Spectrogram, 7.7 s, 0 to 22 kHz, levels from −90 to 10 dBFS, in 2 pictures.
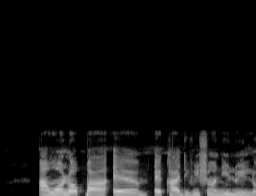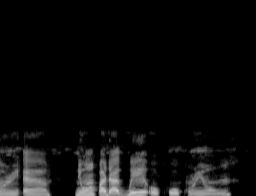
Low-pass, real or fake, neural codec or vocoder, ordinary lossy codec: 7.2 kHz; fake; vocoder, 44.1 kHz, 128 mel bands every 256 samples, BigVGAN v2; none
